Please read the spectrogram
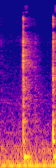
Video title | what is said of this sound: Clean with Me/ Making a Messy house into a Safe Haven￼/ Living Room Tour | you can hear it's hollow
